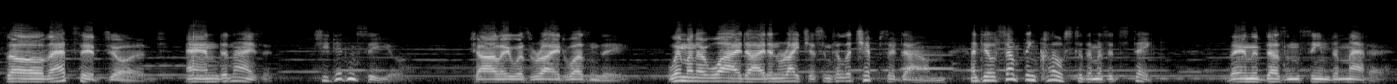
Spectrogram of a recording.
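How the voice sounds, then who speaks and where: Ominous radio mystery narrator, muffled. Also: male voice, medium pitch, sing-song, a little slow. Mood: knowing, mocking. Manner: brooding, knowing, second-person telling. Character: the Whistler, ominous unseen narrator taunting the accused. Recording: muffled vintage 1940s radio recording, loud music.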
